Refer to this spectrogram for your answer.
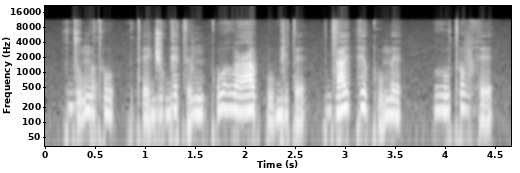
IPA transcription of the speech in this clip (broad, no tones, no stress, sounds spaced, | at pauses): d͡z ṵ ŋ ɤ tʼ u | tʼ ḛ d͡ʒ u ɡ e t͡s ḛ v ŋ i kʷʼ ɤ ɦ u ʕ ɤ k͡p ṵ ɡ i t ḛ | d͡z a i̯ k e kʷʼ ḛ m e | ɦ u tʼ ɤ v h ḛ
